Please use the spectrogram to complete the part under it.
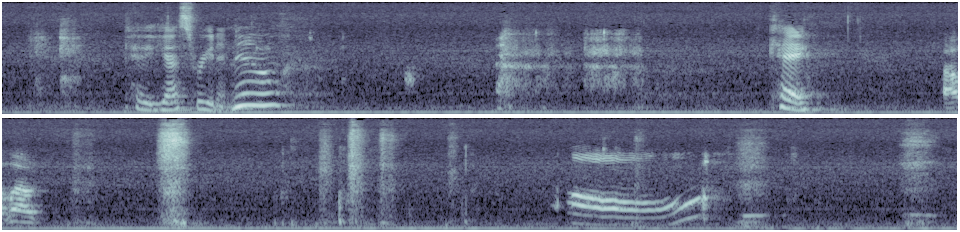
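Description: A young woman sobs and whimpers quietly, close by.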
